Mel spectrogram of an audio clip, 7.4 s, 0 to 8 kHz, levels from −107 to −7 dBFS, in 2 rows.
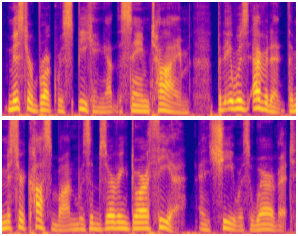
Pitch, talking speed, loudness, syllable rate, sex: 145 Hz, 195 wpm, -21 LUFS, 5.4 syllables/s, male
